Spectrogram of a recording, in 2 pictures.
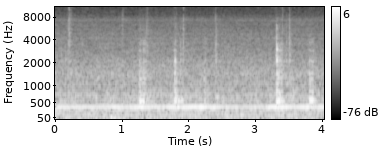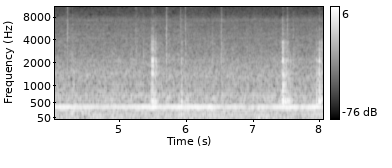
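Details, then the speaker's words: Ace Pro filament feeder, slot 2 loading during printing: steady motor hum with irregular creaks and clunks about every two seconds, wheels not slipping but filament not pushed; creaking feeder with weak filament feed. "You can hear more of the clunking and going on inside. Nothing is slipping on the wheels. It's just not pushing. And this is weak."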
